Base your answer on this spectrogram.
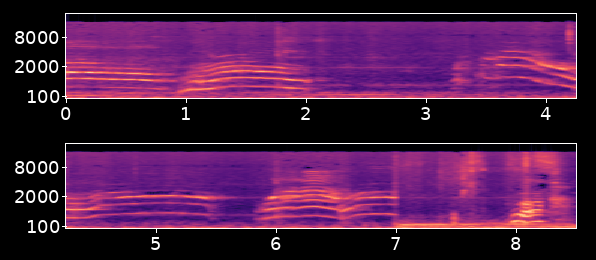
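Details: Kittens playing in baskets with an adult cat: a series of four loud, drawn-out meows, each arching up then sliding down, spaced a second or two apart, then a short squeak near the end over low rumble.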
